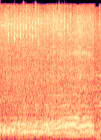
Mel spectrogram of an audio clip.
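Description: A motor vehicle engine running steadily, its pitch easing slightly lower in the second half before it cuts off abruptly just before the end.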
